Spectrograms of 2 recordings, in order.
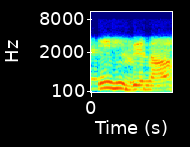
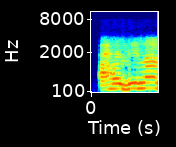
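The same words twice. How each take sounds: First: इहदिना starting with a clear i sound; इहदिना begun with i, not a; correct opening vowel. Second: अहदिना starting with a short open a sound; अहदिना begun with a instead of i; wrong opening vowel. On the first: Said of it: "ये है इहदिना". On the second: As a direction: say अहदिना with a at the start, the mistake to avoid. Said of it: "अहदिना नहीं पढ़ना है". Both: Shown as a demonstration.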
